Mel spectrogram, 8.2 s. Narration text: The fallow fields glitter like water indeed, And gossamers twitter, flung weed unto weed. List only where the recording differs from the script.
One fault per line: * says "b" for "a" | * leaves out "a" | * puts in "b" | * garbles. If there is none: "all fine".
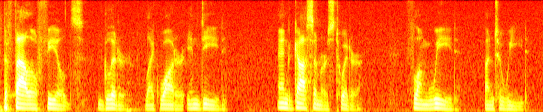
all fine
